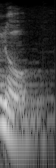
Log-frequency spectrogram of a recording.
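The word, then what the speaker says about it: know: मुझे पता है, आई नो, आई नो। यहाँ पे हम के साइलेंट करेंगे, इसको हम आई नो पढ़ेंगे।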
